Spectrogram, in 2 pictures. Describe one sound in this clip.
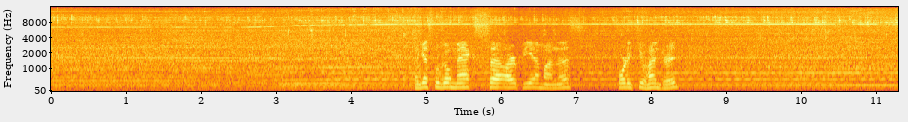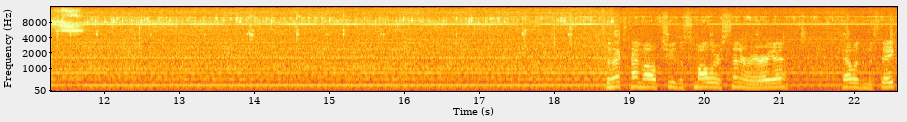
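A milling machine hums steadily, its pitch rising slightly early on.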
